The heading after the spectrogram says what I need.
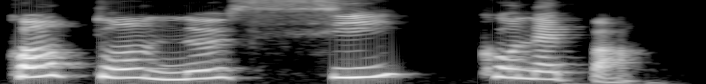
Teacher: Well, I said on, but it could be any word beginning with a vowel. You will have the D changed into a T sound.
